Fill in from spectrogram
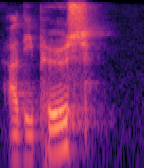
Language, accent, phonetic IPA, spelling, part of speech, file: German, Austria, [ˌa.diˈpøːs], adipös, adjective, De-at-adipös.ogg
- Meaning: 1. adipose 2. obese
